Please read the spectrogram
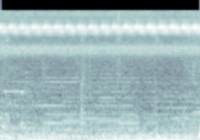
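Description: Insects in the surrounding forest chirping in a steady, high-pitched, rapidly pulsing drone, with a low rushing noise underneath.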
